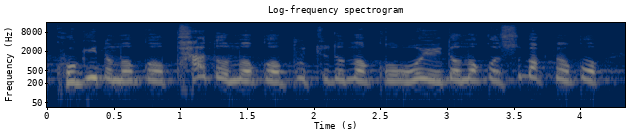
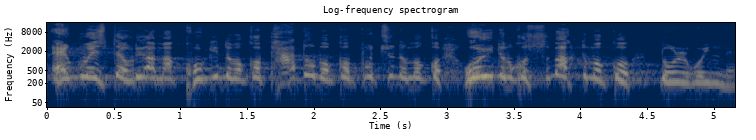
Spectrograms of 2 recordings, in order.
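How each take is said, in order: First: Slow, whiny list of remembered foods; grumbling Israelites. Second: Sung, sing-song parody of their complaint; sung, mocking sing-song. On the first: Retold or imitated. Israelites whining to Moses about Egypt's food, slow grumble. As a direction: drag it out like a sulky complainer. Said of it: "그런데 또 불평 원망하는 거야". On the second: Sung, God mocking the grumbling Israelites, teasing sing-song. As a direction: sing their whining back at them in mockery. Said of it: "내가 하나님이면 그럴 것 같아요".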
